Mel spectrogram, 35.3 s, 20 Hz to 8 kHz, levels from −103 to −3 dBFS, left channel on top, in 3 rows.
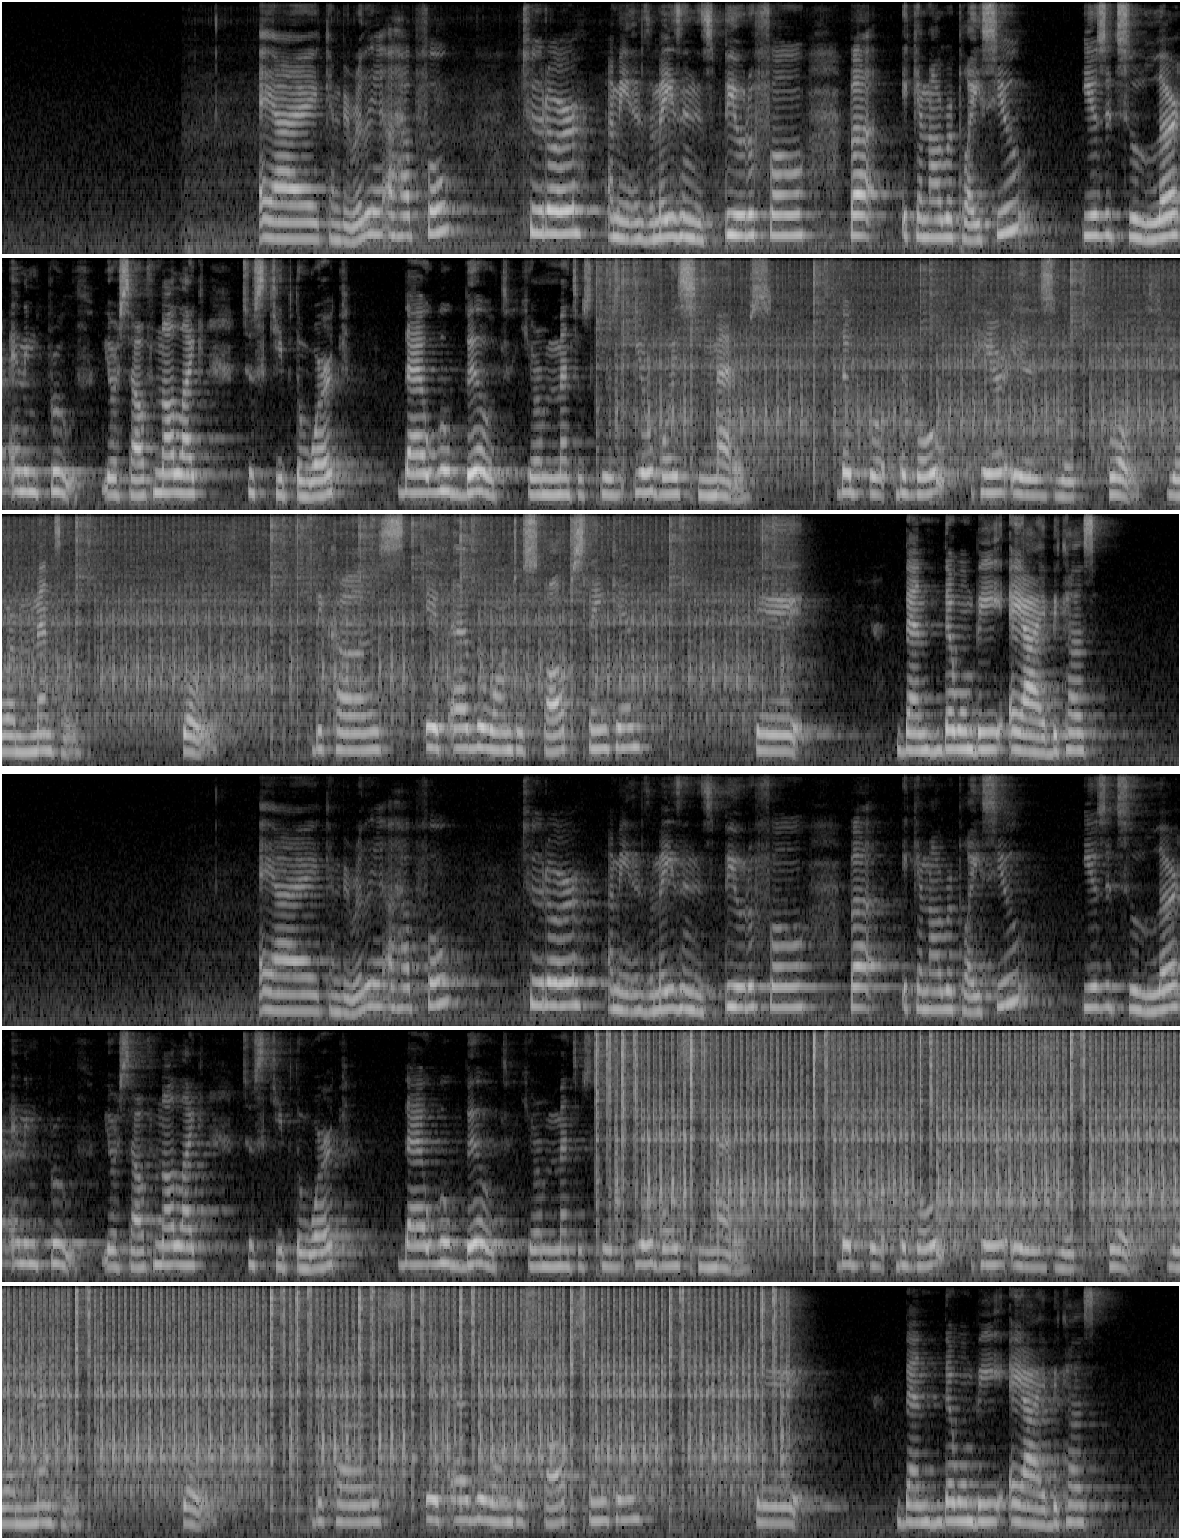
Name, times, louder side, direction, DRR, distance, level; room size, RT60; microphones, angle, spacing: voice 1, 2.6-4.5 5.2-8.7 9.0-10.2 10.8-13.8 14.2-15.1 15.7-16.7 17.0-19.5 20.1-22.5 22.8-24.4 25.4-25.7 26.7-30.0 31.1-31.6 32.5-34.5, left 5 dB, 35° left, 0.4 m, -35 dB
sound 1, 17.7-31.5, right 12 dB, 70° right, 0.5 m, -36 dB
15.0 x 6.2 x 8.2 m
head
